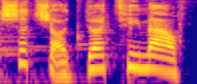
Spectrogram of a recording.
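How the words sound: It is said in a British accent. The speaker is joking. "I say in like a British accent"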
